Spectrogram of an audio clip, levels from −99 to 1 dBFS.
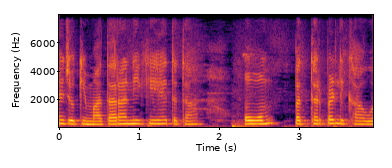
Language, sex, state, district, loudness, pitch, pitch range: Hindi, female, Uttar Pradesh, Lucknow, -15 LUFS, 240 Hz, 225-250 Hz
